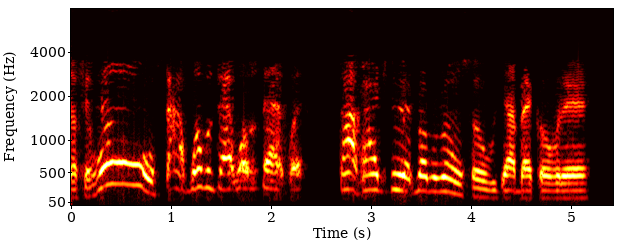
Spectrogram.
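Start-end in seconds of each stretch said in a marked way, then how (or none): 0.2-3.9 high-pitched, excited, thrilled scream. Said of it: "and I screamed".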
